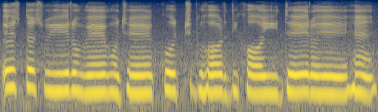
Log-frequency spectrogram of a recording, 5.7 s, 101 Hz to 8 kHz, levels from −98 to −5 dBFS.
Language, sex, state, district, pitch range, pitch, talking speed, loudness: Hindi, female, Madhya Pradesh, Katni, 210-235 Hz, 220 Hz, 105 wpm, -12 LUFS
